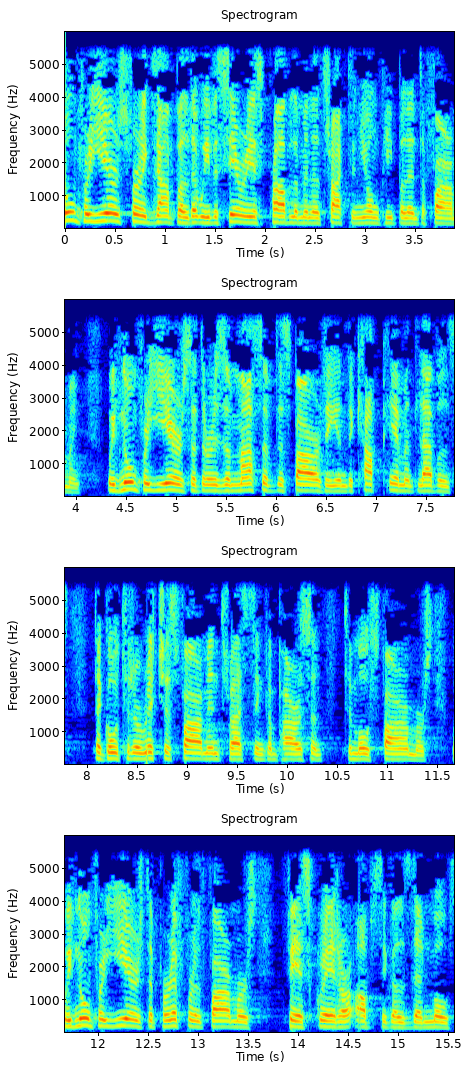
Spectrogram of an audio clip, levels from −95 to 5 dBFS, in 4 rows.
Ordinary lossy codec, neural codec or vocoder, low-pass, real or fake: none; none; 5.4 kHz; real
